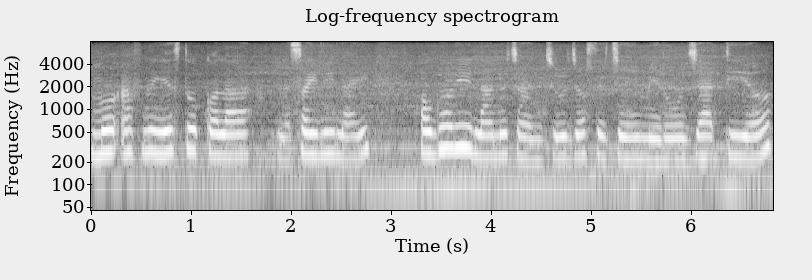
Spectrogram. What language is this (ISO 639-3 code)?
nep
